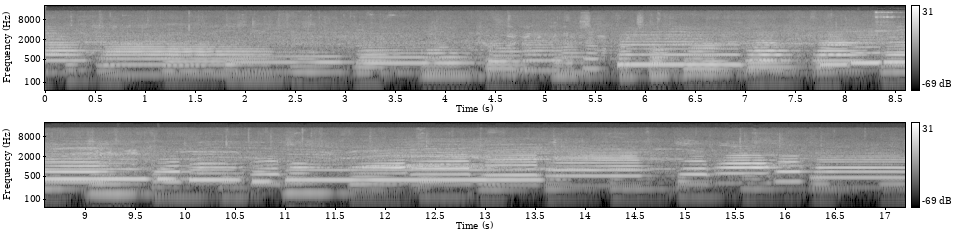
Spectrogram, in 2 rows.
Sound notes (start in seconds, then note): 1.3 crowd applauding; 1.3 instrumental music continues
